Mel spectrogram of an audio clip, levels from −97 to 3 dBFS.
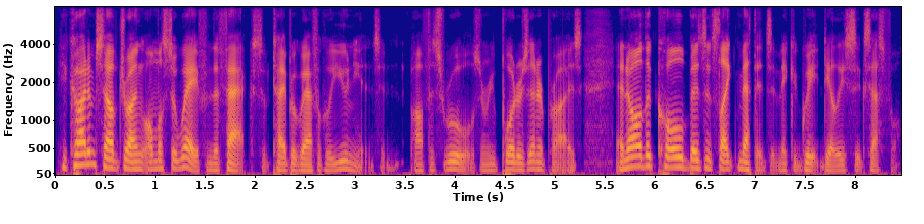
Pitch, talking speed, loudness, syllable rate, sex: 130 Hz, 215 wpm, -22 LUFS, 6.8 syllables/s, male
